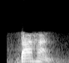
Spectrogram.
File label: "tahan", bahasa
